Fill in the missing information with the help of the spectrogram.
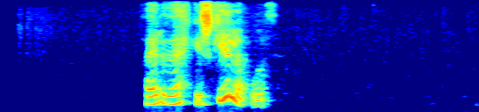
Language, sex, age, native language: Icelandic, female, 50-59, Icelandic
